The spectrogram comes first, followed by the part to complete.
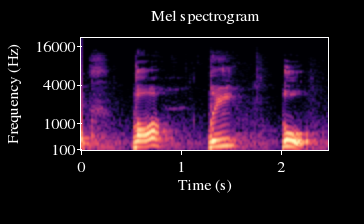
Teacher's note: पेश आएगा होंठ गोल हो जाएंगे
